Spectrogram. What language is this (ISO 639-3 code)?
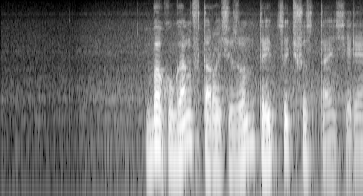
rus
